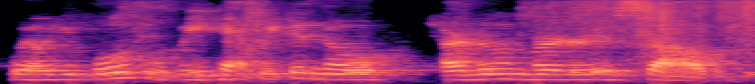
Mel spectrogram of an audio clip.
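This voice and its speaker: Lady doing confident detective for a radio mystery, gravelly, measured, roomy call audio. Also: on the low side, steady tone, warm tone, lo-fi sound, a little hiss or hum. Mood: confident, accusing. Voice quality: creaky. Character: police detective solving a murder, coolly confident. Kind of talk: radio mystery play read-through. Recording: roomy echo on video call.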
